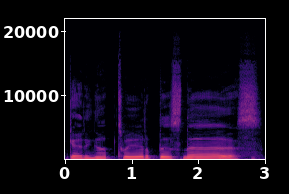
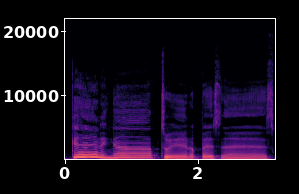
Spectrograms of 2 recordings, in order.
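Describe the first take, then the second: First: Said in the usual way. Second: Higher, louder and slow, like an announcement; hammed-up announcer. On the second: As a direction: boom it out like a grand announcer. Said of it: "lift music".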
